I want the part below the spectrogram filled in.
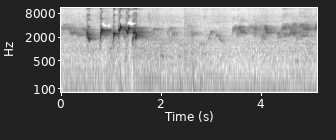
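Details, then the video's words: Clear, sharp master song of a red-whiskered bulbul for tutoring birds: a fast volley of five bright whistled notes, then a long stretch of quieter, rambling warbles. "คมชัดลึก"ดอกสวยๆ สำนวนแม่บท/ไว้สอนนก"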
